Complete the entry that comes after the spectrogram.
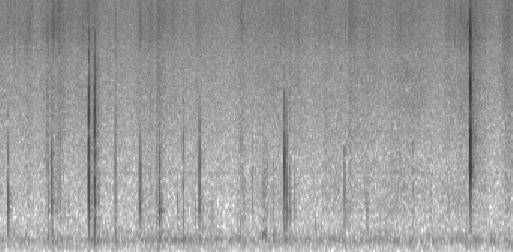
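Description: A thin glossy paper J. Jill women's clothing catalog is held at its bottom edges by hands with long nails while the pages are squeezed and crinkled and one page starts to turn. Quiet, sparse, dry crinkles and small ticks sit over a faint steady hiss, with a sharper, brighter crackle standing out near the end.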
